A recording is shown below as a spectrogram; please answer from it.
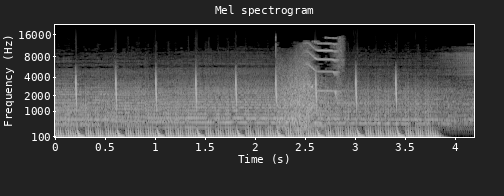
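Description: Psytrance track: a steady kick drum with a rolling bassline under higher synth layers. The kick and bass drop out suddenly near the end, leaving only faint higher sounds.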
